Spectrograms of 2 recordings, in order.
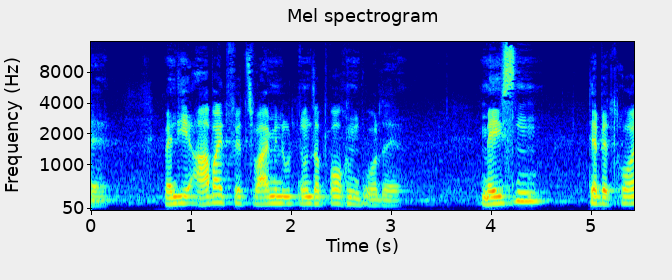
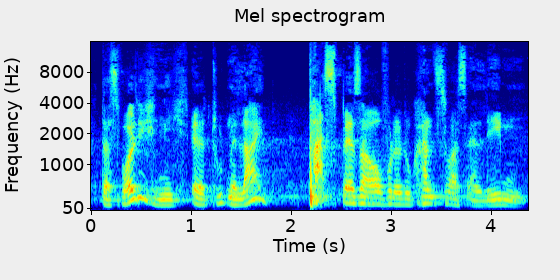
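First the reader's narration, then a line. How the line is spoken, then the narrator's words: Growl. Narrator (German): knurrte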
